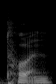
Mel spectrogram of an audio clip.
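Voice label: "tun", pinyin voice, third tone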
